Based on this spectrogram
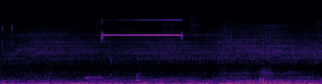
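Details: Idling tractor cab during relay and fuse tracing for the blower motors while the clutch is kicking on. A clean high electronic beep holds about a second and returns a couple of seconds later. The cab warning alarm's cause is unknown.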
